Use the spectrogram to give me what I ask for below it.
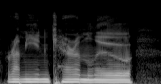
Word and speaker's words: Ramin Karimloo: They're going to be streaming, I don't think it's Playbill, but Andrew Lloyd Webber is releasing the Sierra Bogus Ramin Karimloo.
